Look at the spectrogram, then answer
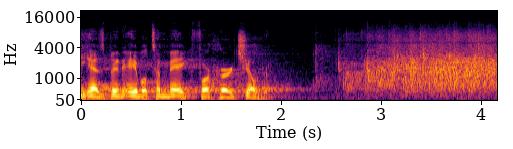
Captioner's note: applause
